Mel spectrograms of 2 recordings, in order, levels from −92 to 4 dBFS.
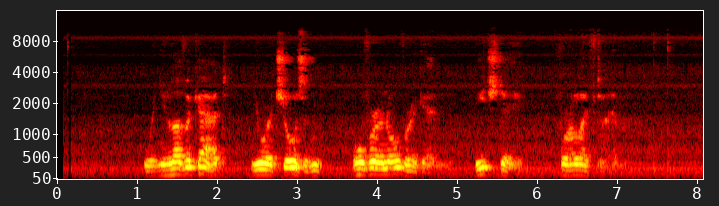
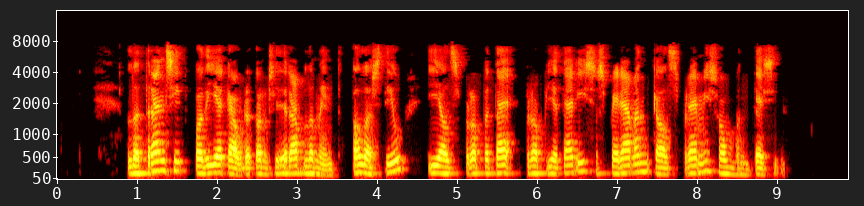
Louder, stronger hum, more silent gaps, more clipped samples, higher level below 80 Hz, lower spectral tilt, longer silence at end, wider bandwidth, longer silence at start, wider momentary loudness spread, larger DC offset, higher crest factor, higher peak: second, -23 LUFS vs -19 LUFS; neither; neither; neither; second, -78 dBFS vs -60 dBFS; about the same, -6 dB/octave vs -5 dB/octave; first, 1.1 s vs 0.8 s; first, 9.4 kHz vs 8 kHz; first, 1.1 s vs 0.9 s; first, 15 LU vs 7 LU; neither; about the same, 16 dB vs 18 dB; second, -8 dBFS vs -2 dBFS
